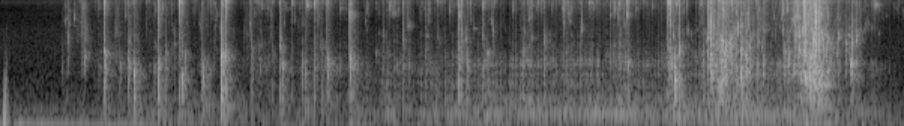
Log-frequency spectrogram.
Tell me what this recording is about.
water in stone
Water flowing over the stone
river, stone, water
